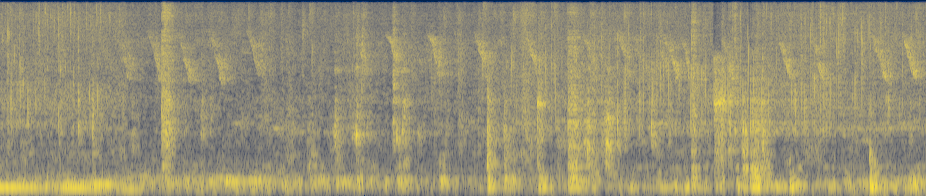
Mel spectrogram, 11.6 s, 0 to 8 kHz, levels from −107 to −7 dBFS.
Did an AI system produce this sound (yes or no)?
no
